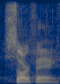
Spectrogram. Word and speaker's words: Saurfang: And the funny one about that one is the pronunciation of Saurfang. Saurfang. No? Sour? Saurfang. Saurfang. Sour. Say it with me. Saurfang.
